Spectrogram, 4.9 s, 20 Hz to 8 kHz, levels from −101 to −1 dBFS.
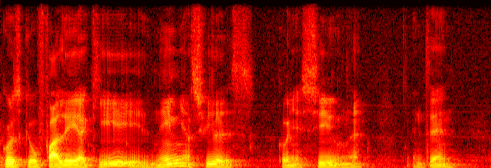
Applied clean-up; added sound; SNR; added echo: none; none; none; none.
